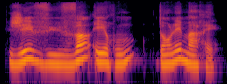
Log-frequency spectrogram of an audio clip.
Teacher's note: Petit indice, ce mot commence par un H aspiré ou disjonctif. Donc, on ne fait pas la liaison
